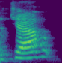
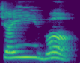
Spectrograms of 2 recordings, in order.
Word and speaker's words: चैव: च एव, चैव हिंदी में बोलेंगे, संस्कृत में चई बोलेंगे। च के साथ आई की मात्रा, चैव, चैव।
